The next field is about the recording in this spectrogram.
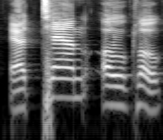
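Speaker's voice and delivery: "at ten o'clock" read slowly, each word clear; careful model pronunciation. Shown as a demonstration. Teacher shows students the English e, said slowly and clearly. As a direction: say "ten" with a clear short e, not a Bangla sound. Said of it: "উচ্চারণগুলো খেয়াল করুন".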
